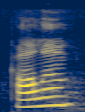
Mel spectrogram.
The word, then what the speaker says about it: column: Column. You don't hear that N, but you have to remember to put it on there.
